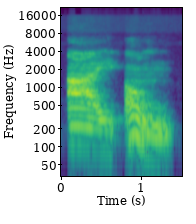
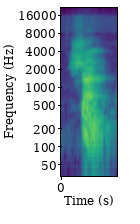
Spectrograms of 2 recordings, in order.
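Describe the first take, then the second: First: The ending is said as two separate vowel syllables. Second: The ending is said as one single syllable. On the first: The speaker calls it wrong. "We don't say I own" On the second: The speaker calls it right. "we say shun. So these two become one vowel sound"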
